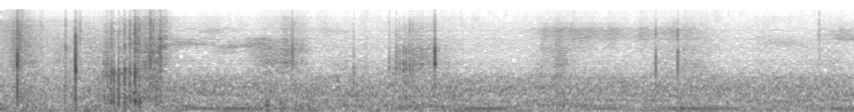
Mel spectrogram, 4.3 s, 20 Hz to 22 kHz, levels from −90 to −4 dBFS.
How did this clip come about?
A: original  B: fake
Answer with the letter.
B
